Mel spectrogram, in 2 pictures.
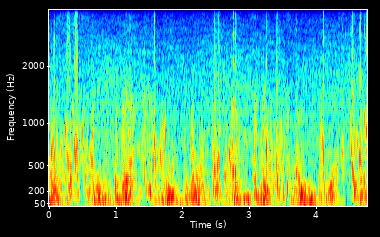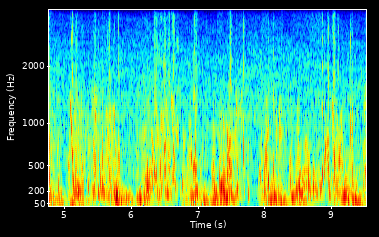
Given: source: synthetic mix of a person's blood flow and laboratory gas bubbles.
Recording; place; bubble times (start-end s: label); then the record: Doppler ultrasound of blood flow; precordium
0.00-0.59 s: bubbles
0.62-0.72 s: bubbles
1.10-1.67 s: bubbles
1.71-1.91 s: bubbles
2.20-2.61 s: bubbles
2.73-2.89 s: bubbles
3.03-3.65 s: bubbles
3.67-3.74 s: bubbles
4.04-4.18 s: bubbles
4.32-4.44 s: bubbles
4.48-5.00 s: bubbles
5.05-5.88 s: bubbles
6.16-6.73 s: bubbles
6.87-7.08 s: bubbles
7.29-7.79 s: bubbles
7.96-8.30 s: bubbles
8.44-9.19 s: bubbles
9.23-9.43 s: bubbles
9.48-9.54 s: bubbles
From the record:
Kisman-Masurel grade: 342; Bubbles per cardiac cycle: rolling drumbeat, 9 or more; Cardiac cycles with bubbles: 100%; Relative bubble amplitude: moderate (0.250 to 0.450); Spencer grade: 3 (all of the cardiac periods contain showers or single bubble signals, but not dominating or overriding the cardiac motion signals); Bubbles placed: anywhere in the cardiac cycle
